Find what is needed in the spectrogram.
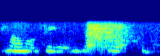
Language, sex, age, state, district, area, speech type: Odia, female, 18-30, Odisha, Sundergarh, urban, conversation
